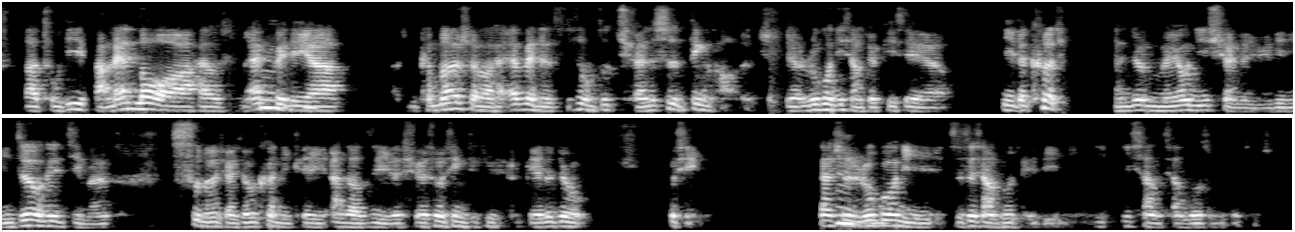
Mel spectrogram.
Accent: China; also born or lived in United States / Shanghai; now in Hong Kong; 因为我作为一个中国人

